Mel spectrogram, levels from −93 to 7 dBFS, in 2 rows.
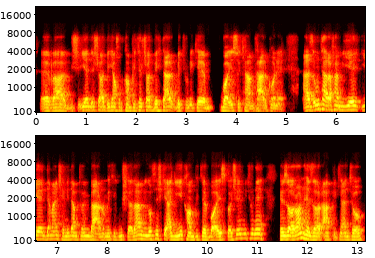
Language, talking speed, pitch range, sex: Persian, 185 wpm, 120-140 Hz, male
